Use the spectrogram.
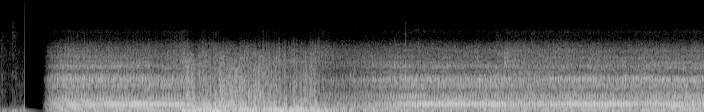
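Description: A loud motorcycle engine revs up suddenly and keeps roaring close by, rising and dipping in pitch as it idles and throttles.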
